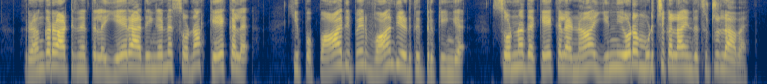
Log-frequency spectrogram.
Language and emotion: Tamil, angry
